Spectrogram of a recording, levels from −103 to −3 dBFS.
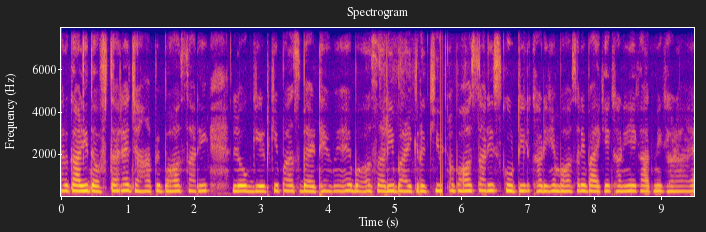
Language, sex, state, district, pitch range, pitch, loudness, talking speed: Hindi, female, Bihar, Patna, 250-265 Hz, 255 Hz, -19 LUFS, 215 wpm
